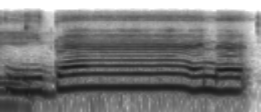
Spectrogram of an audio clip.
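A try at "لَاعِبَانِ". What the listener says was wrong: Oh, salah laibana. La-nya kan panjang. Barisnya juga salah. Barisnya salah. Laibana. Kan barisnya di bawah.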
